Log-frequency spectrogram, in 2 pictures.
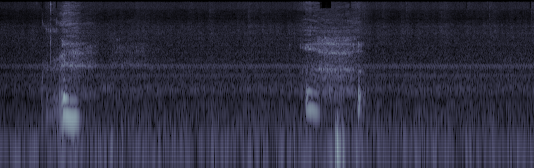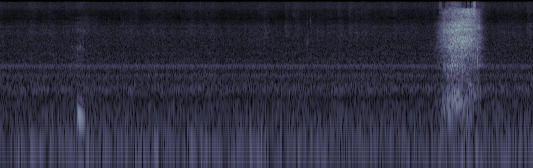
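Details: Person with allergies, not a cold, but feverish, shivering and exhausted, trying to hold back sneezes: several short breathy bursts and catches, ending in one full sneeze, over steady room hum.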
